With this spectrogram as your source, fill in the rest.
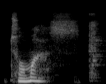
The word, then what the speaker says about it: Tomas: Thomas with no H, Thomas. Yes, because I was born in Argentina and the pronunciation of my name is Tomas instead of Thomas, but irrespective.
